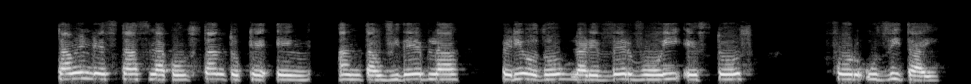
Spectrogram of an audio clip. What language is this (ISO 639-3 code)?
epo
